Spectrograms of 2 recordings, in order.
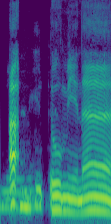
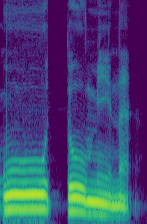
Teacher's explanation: jadi panjang dua harakat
